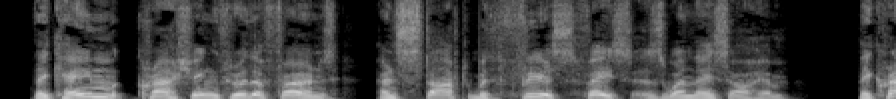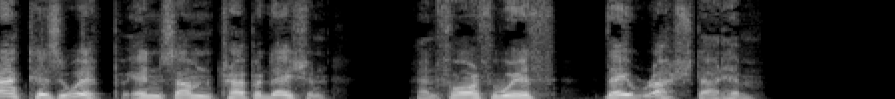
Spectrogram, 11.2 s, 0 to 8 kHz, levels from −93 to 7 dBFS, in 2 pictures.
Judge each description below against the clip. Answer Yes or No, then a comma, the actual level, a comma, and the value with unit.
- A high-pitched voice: No, medium, 180 Hz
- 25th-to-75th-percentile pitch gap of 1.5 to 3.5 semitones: No, average, 4.3 semitones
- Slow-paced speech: No, average, 150 wpm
